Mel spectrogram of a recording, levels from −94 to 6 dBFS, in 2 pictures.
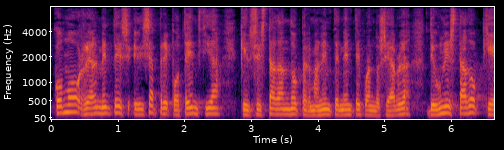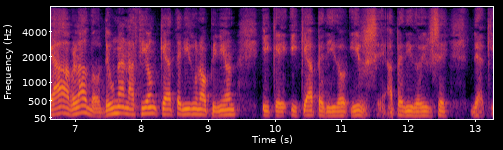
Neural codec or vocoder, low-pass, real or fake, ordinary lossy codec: codec, 16 kHz, 8 kbps, FreqCodec, smaller model; none; fake; none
